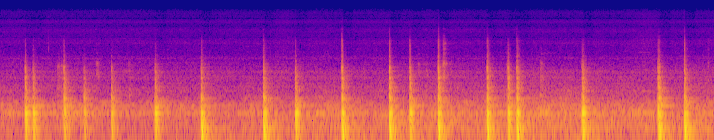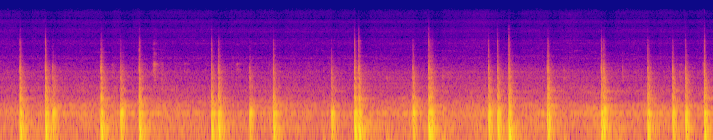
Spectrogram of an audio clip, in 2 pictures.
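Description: Aerial firework shells bursting in an irregular series of dull booms, about two a second and sometimes several in quick succession.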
